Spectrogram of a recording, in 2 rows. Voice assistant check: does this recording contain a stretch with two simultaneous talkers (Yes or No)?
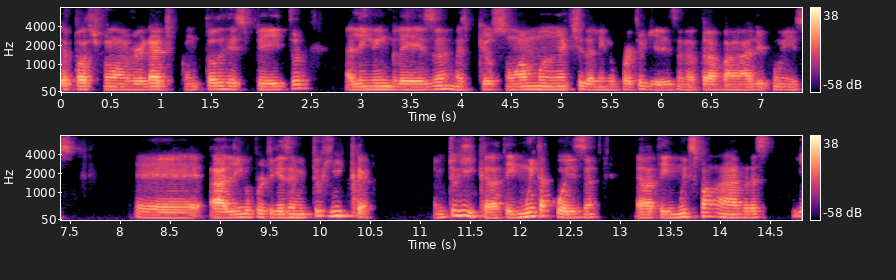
No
